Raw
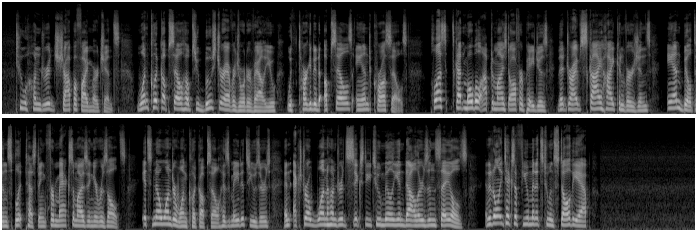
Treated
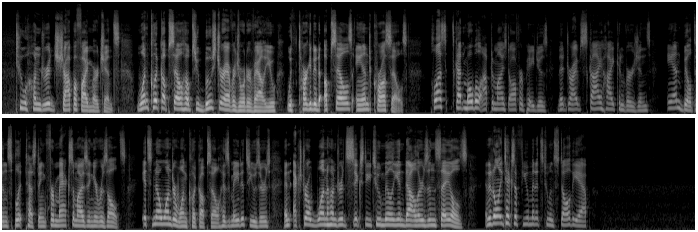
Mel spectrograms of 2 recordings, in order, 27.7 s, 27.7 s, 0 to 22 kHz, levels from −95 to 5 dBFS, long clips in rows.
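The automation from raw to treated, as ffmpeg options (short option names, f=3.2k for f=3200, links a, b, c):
-af "volume=10.5dB,afade=t=out:st=7.5:d=1.28:silence=0.398107,afade=t=out:st=9.3:d=0.76:silence=0.446684,afade=t=in:st=13.45:d=0.7:silence=0.298538,afade=t=out:st=23.9:d=0.43:silence=0.354813"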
